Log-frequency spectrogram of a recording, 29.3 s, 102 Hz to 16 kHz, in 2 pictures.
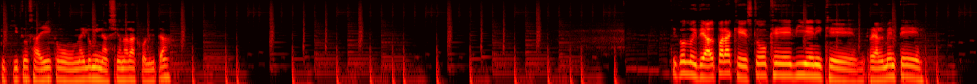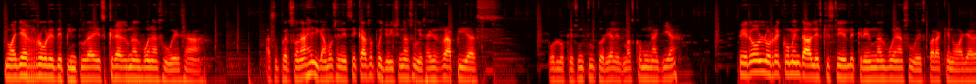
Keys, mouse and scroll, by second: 0.3 middle click, 1.4 click, 2.4-3.5 drag, 3.8 middle click, 4.7-6.4 drag, 6.5 middle click, 7.3-8.9 drag, 9.1 middle click, 10.7 shift+middle click, 12.0-13.3 drag, 14.4 middle click, 15.3 click, 15.9 middle click, 16.6 ctrl+middle click, 17.7 shift+middle click, 19.3-22.2 shift+f, 22.7-24.4 drag, 25.0 middle click, 26.8 click, 27.8-29.3 drag.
